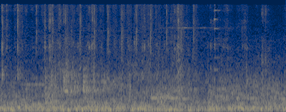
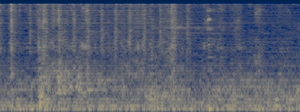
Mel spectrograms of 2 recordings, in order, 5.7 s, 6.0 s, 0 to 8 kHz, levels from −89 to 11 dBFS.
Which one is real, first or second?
first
